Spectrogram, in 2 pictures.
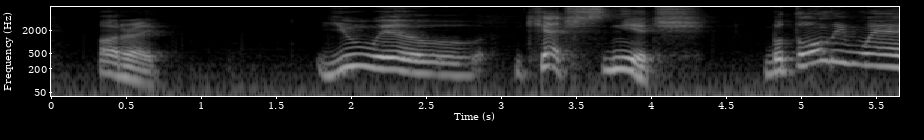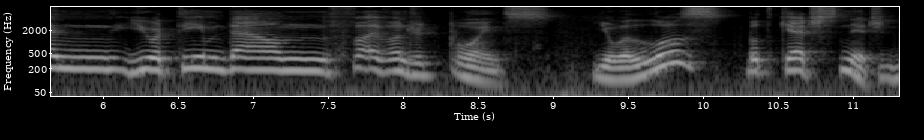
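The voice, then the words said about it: Put-on Bulgarian accent, sounds Russian. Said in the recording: “I'm going to do a Bulgarian accent, which will sound like a Russian accent”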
